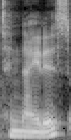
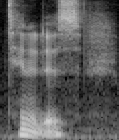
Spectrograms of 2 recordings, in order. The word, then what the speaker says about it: tinnitus: Let's talk about tinnitus, or as we say here at Treble Health, tinnitus. Both pronunciations are acceptable.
